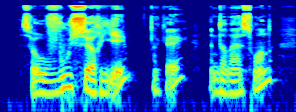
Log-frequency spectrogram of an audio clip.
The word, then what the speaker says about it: vous seriez: So here when you've got this Z at the end, then you get the sound et seriez. So vous seriez, okay?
